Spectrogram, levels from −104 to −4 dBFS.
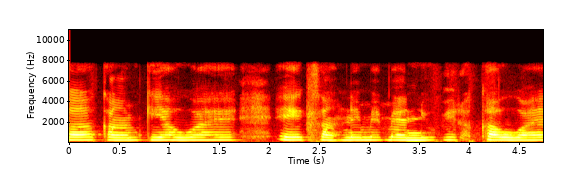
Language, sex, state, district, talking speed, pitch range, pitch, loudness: Hindi, female, Punjab, Pathankot, 175 wpm, 245-255 Hz, 250 Hz, -18 LUFS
